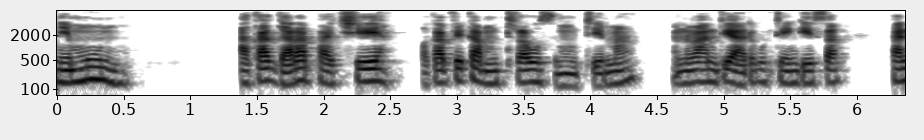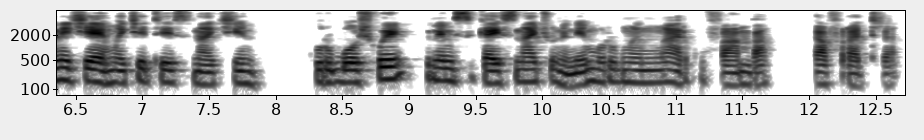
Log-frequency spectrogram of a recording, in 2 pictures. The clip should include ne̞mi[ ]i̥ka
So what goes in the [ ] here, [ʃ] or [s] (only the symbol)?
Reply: s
